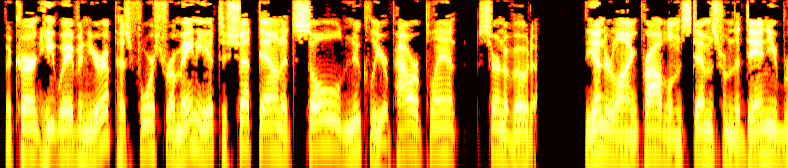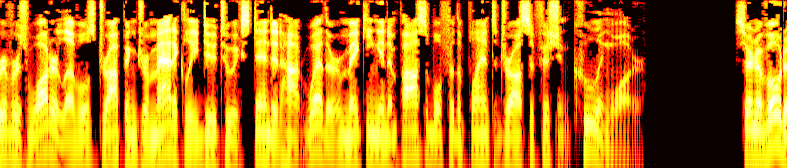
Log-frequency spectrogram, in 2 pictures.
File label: english news advanced; romania s nuclear plant shut amid danube water crisis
